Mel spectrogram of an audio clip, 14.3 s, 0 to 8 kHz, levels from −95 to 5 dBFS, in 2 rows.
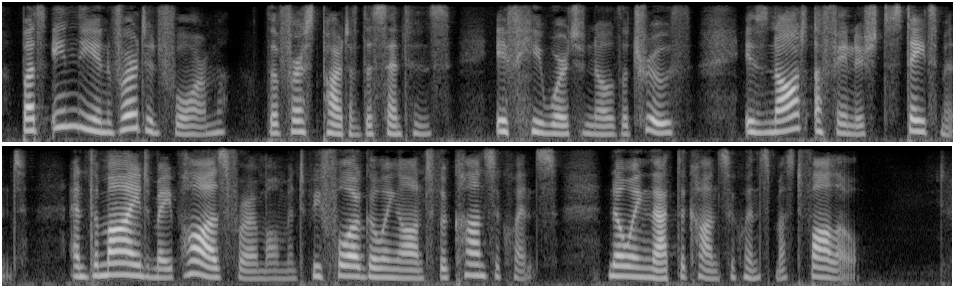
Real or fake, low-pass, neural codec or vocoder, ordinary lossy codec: fake; 7.2 kHz; codec, 16 kHz, 1 kbps, X-Codec, WavLM features, trained on Multilingual LibriSpeech; Opus, 64 kbps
